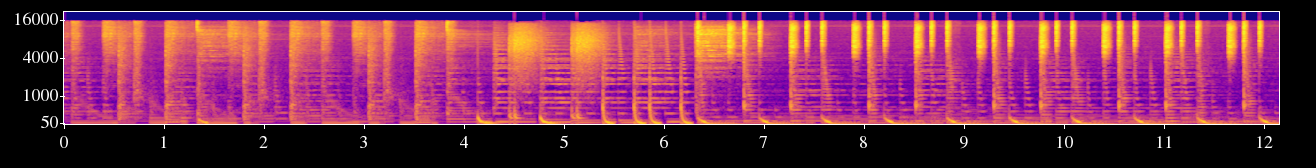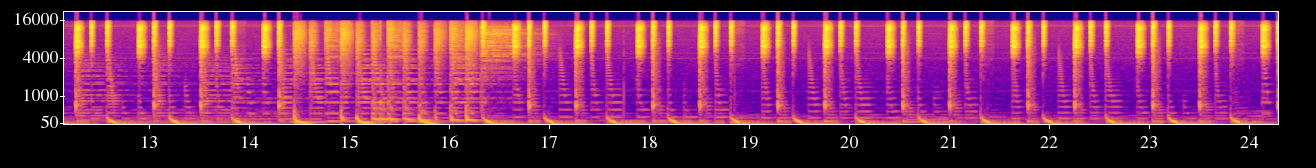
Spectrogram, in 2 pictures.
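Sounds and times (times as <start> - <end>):
pop halay dance music on a keyboard: 0.0 - 24.2.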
